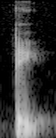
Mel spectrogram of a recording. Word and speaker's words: date: example day day and date date so with date we see the vow is shorter because you have a stop D at the end I got bored one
